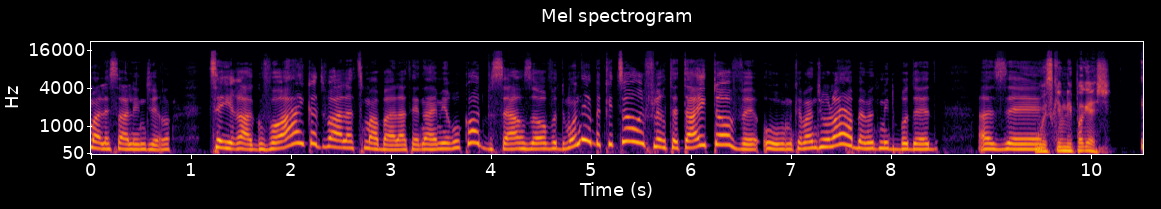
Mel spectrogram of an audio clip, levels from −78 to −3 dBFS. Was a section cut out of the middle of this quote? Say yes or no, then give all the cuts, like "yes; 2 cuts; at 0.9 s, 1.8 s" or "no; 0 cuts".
no; 0 cuts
